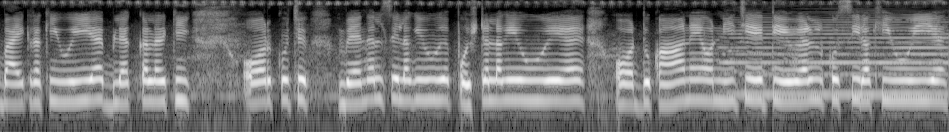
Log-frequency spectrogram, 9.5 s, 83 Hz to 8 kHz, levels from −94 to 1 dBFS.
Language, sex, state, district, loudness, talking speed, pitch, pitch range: Hindi, female, Chhattisgarh, Kabirdham, -14 LUFS, 165 wpm, 250 Hz, 240-255 Hz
